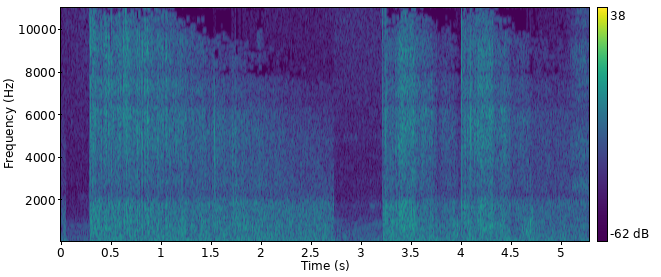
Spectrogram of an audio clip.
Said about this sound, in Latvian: Ap šī paziņojuma laiku skanot virknē spēcīgu sprādzienu pirms sākās intensīva Gazas joslas ziemeļdaļas bombardēšana, šķiet intensīvākā līdz šim.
